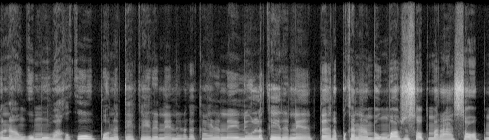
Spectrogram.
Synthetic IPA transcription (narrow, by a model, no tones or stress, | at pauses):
onawŋɡumuβakukuponatekejɾeneneɾakakajɾaneniulakejɾanetaɾapakanambuŋbaws̬aso̞pmaɾaso̞p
